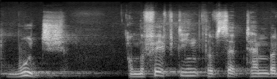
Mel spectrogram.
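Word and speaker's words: Łódź: my father was born in Lodge pronounced Wood on the 15th of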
